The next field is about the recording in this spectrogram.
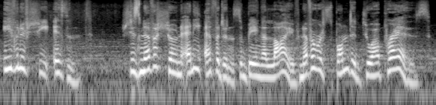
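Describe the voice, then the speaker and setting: A woman playing an earnest elven heroine in a video game, calm, plain-spoken and questioning. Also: medium pitch, normal speed, faint music behind, close to an everyday voice. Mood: skeptical. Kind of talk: video game cutscene acting.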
